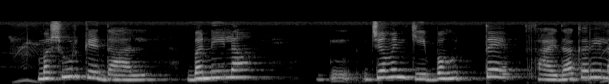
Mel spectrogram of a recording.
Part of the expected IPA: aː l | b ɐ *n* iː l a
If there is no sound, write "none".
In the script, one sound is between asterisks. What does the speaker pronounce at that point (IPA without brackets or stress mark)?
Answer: n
